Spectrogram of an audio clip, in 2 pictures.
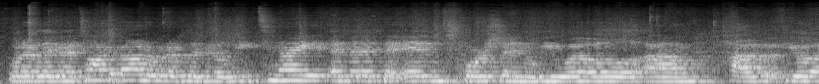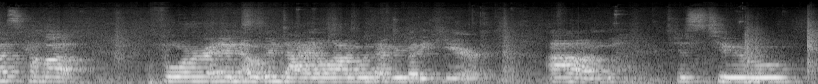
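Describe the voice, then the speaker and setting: A woman's voice: medium pitch, level tone, moderate pace. Echoey, distant woman hosting a gathering. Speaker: event host, organisation director. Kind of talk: informal welcome speech to a gathering. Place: public meeting in an echoey indoor venue. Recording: very echoey room, distant mic, faint noise.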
